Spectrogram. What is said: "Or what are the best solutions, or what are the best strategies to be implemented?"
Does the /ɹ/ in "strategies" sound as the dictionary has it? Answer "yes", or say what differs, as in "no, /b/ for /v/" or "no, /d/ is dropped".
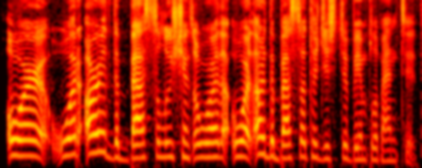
no, /ɹ/ is dropped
